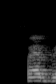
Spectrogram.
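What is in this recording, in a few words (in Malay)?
"fabrik", Malay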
